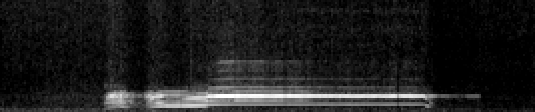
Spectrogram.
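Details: A lone coyote gives a lone howl: two quick barks, then a long, steady, flat howl held for over a second. This call means "hello, who's out there?" and draws responses from nearby coyotes.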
